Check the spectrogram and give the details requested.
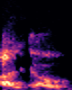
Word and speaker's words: Al Ghul: His name is spelled A-L-G-H-U-L.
